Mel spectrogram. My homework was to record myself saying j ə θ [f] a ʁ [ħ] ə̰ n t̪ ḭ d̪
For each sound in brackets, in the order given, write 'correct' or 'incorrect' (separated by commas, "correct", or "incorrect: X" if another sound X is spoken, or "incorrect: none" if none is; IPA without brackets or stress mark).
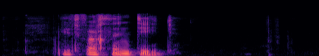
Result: correct, incorrect: θ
